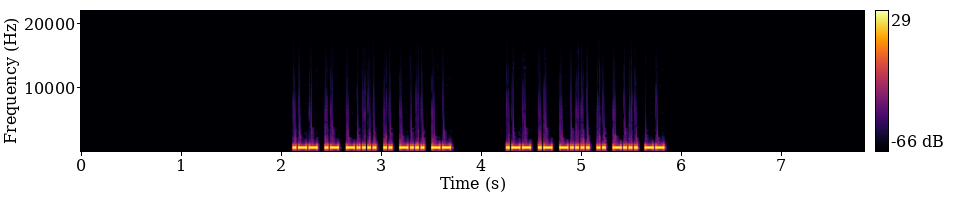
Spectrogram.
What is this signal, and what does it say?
Morse code, heard as a keyed tone, about 46 wpm, 700 Hz. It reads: WA6IBM WA6IBM
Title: USA Call Signs - 6 Characters - Repeated 2x - 45wpm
